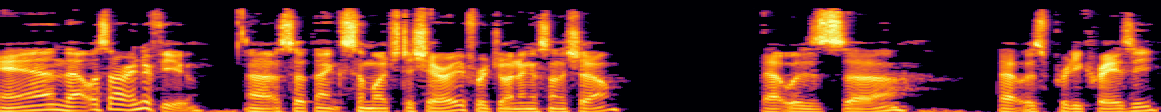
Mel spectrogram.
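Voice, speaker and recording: A man of medium pitch speaks at a moderate pace with vocal fry. His loudness stays very even, broken by long, frequent pauses. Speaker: podcast host. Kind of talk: casual interview and intro.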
